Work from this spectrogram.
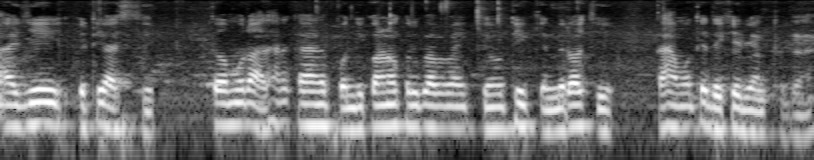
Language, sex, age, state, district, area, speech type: Odia, male, 18-30, Odisha, Nuapada, urban, spontaneous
